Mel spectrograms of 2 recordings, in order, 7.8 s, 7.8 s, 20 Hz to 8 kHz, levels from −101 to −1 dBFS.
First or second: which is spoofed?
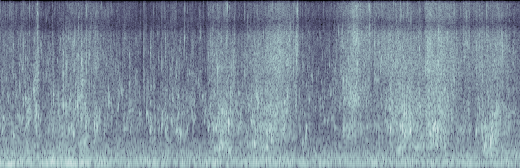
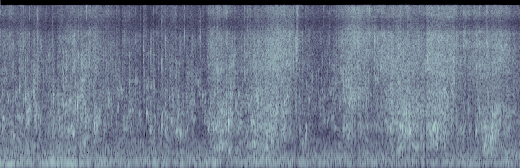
second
